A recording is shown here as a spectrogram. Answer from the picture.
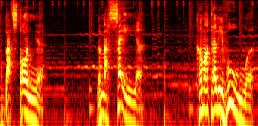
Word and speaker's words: Bastogne: I should say, yeah, they'll pronounce the vowel at the end, so it's Bastogne.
